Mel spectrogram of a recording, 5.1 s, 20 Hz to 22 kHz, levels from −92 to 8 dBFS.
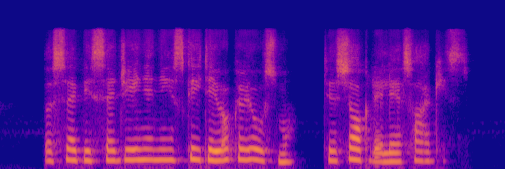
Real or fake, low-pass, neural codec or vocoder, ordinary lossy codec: fake; 10.8 kHz; codec, 16 kHz in and 24 kHz out, 0.8 kbps, FocalCodec, streaming, 65536 codes; AAC, 64 kbps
